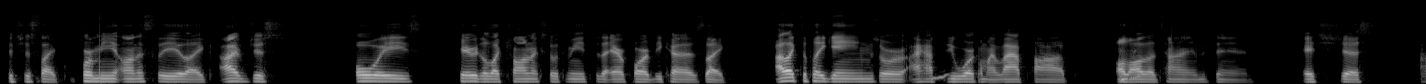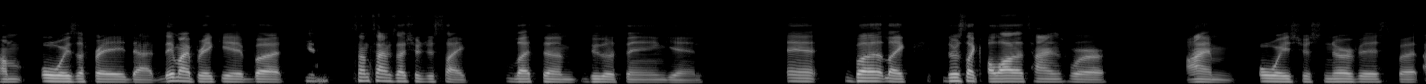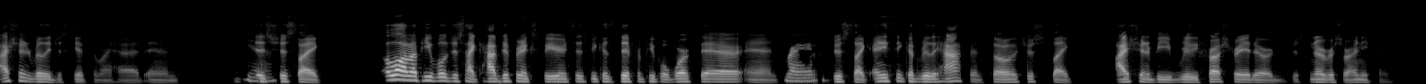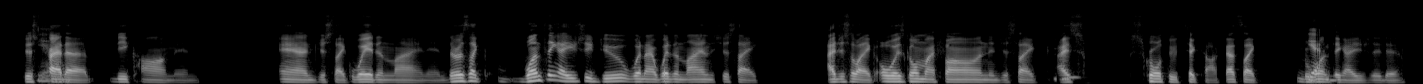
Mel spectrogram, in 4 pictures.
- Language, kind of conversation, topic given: English, unstructured, What frustrates you most about airport security lines?
- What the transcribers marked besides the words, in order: other background noise; tapping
